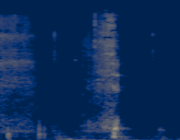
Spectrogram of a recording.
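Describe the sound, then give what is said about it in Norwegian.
A single quick sneeze, a short breathy burst of hissing noise that peaks sharply and then fades, fairly soft, with no talking around it. “Prosit.”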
